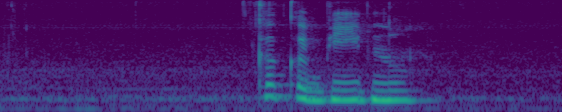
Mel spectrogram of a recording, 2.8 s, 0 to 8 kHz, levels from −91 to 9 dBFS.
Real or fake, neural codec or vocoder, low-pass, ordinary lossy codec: real; none; none; none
